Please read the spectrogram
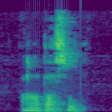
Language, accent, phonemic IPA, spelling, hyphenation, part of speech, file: English, Southern England, /ˈɑːbʌs(ə)l/, arbuscle, ar‧bus‧cle, noun, LL-Q1860 (eng)-arbuscle.wav
- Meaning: 1. A plant midway in height between a shrub and a tree; a dwarf tree 2. A branched hypha in some fungi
